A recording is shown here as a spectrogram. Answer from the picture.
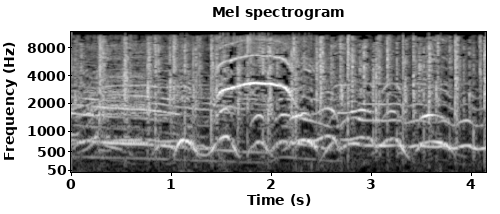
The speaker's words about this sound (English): It's an official round of applause, I think.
